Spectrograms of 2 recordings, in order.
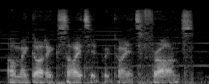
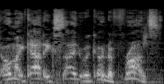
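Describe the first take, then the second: First: It is said flatly, with little energy. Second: It is said with lively, excited energy.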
